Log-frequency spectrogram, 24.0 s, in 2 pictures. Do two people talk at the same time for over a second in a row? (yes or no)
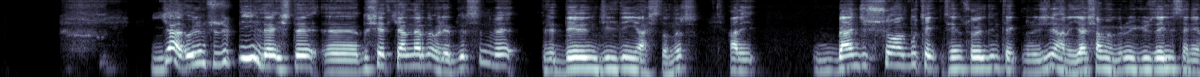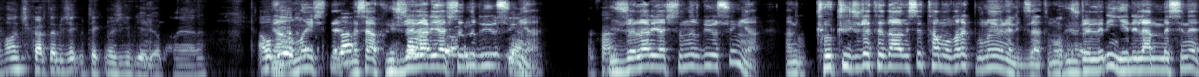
yes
